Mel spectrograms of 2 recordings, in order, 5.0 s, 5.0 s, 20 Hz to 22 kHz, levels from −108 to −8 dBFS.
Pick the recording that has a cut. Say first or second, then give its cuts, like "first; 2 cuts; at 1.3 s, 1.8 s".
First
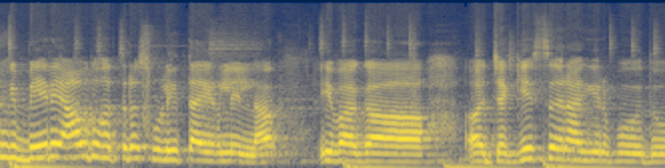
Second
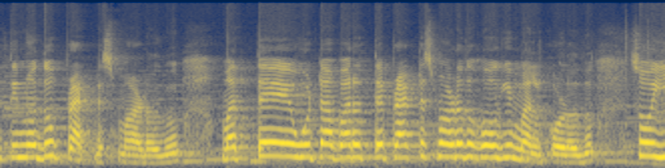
first; 1 cut; at 2.2 s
